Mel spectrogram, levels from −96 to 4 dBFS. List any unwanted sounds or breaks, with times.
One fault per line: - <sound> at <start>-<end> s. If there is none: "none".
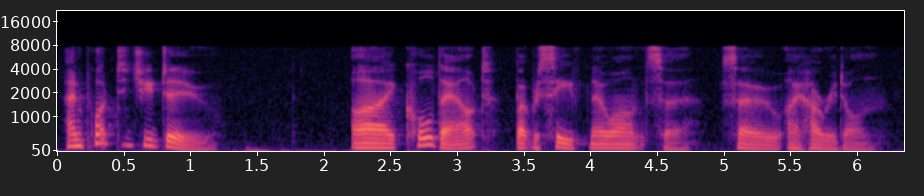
none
